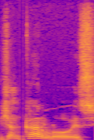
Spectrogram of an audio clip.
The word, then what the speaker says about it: Giancarlo: It was the first time I had heard my name being pronounced properly. That's awesome. And they were like, Giancarlo, are you Italian?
